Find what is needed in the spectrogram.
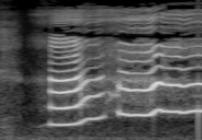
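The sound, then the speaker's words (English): A voice imitates a soft, sing-song scream: two sustained, wavering cries with a rising pitch, the first starting low and sliding up, the second holding a steady high note. “It just kind of sounds like she's screaming, like but like in really soft, sing-songy tone.”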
